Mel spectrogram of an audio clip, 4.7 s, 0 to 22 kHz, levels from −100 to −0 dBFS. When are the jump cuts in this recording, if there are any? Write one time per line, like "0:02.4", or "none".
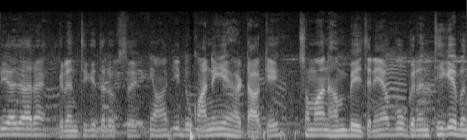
0:01.6
0:03.0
